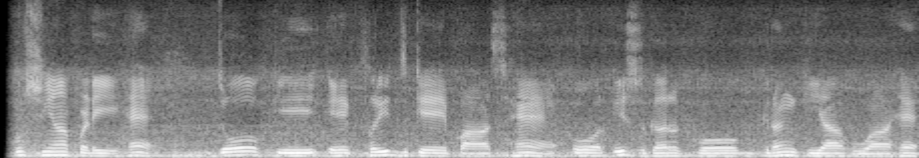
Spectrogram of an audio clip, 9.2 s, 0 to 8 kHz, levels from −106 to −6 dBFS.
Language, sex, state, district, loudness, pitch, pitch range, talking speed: Hindi, male, Rajasthan, Bikaner, -14 LUFS, 140 Hz, 130-150 Hz, 110 wpm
